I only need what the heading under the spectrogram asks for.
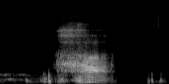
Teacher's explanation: হলকের শুরু থেকে উচ্চারিত হচ্ছে ছোট হা। হা এটা একদম বুকের কাছাকাছি অংশ, কণ্ঠনালীর যে অংশ, সেখান থেকে উচ্চারিত হচ্ছে হা। আর তারই একটু উপর থেকে আমাদের বড় হা।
